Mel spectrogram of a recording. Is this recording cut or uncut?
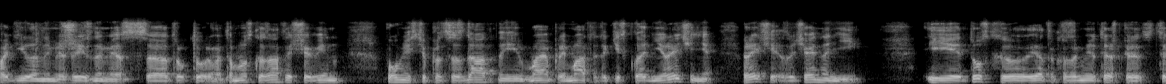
uncut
